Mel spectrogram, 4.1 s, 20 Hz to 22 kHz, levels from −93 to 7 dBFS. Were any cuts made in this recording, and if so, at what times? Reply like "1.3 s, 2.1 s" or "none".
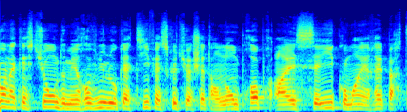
none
